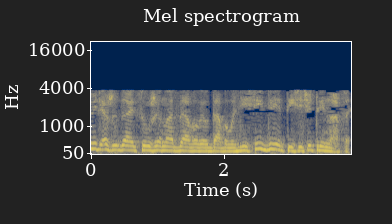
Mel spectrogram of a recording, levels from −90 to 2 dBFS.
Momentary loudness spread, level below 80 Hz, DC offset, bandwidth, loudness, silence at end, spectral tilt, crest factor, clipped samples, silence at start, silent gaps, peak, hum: 1 LU; -38 dBFS; under 0.1%; 3.9 kHz; -14 LUFS; 0 s; -11.5 dB/octave; 10 dB; under 0.1%; 0 s; none; -4 dBFS; none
